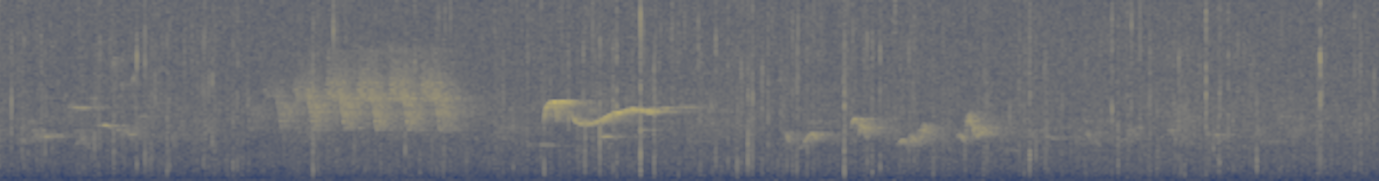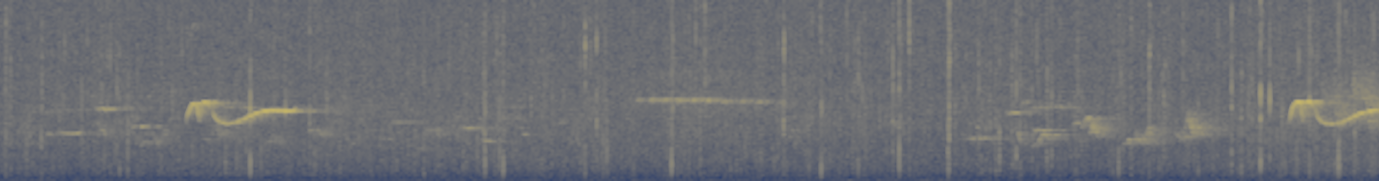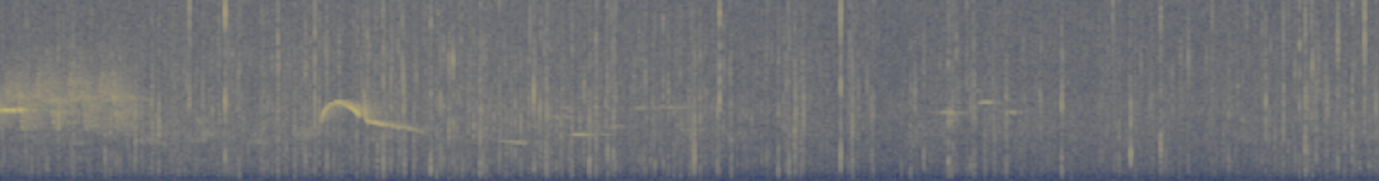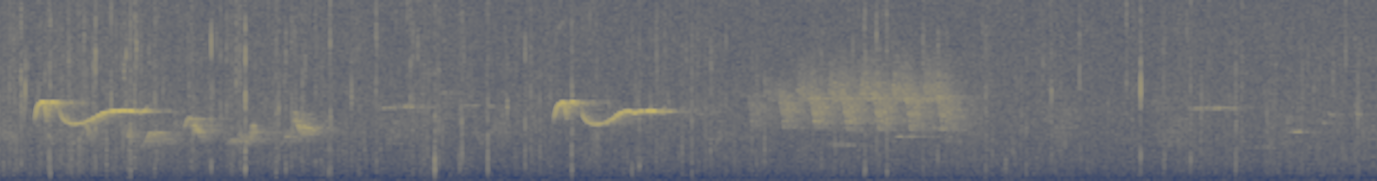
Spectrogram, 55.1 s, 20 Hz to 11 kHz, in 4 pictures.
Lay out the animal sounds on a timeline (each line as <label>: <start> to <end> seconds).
Hermit Thrush (Catharus guttatus): 0.2 to 1.5 seconds
Ovenbird (Seiurus aurocapilla): 2.3 to 4.8 seconds
Eastern Wood-Pewee (Contopus virens): 5.2 to 7.0 seconds
Scarlet Tanager (Piranga olivacea): 7.8 to 10.0 seconds
Scarlet Tanager (Piranga olivacea): 10.4 to 13.1 seconds
Hermit Thrush (Catharus guttatus): 14.2 to 15.4 seconds
Eastern Wood-Pewee (Contopus virens): 15.5 to 17.0 seconds
Hermit Thrush (Catharus guttatus): 17.5 to 19.0 seconds
Yellow-rumped Warbler (Setophaga coronata): 20.1 to 21.6 seconds
Hermit Thrush (Catharus guttatus): 23.4 to 24.6 seconds
Scarlet Tanager (Piranga olivacea): 24.1 to 26.1 seconds
Eastern Wood-Pewee (Contopus virens): 26.7 to 28.2 seconds
Ovenbird (Seiurus aurocapilla): 27.1 to 29.1 seconds
Scarlet Tanager (Piranga olivacea): 28.8 to 31.1 seconds
Eastern Wood-Pewee (Contopus virens): 30.7 to 31.8 seconds
Hermit Thrush (Catharus guttatus): 32.5 to 34.8 seconds
Hermit Thrush (Catharus guttatus): 36.8 to 37.9 seconds
Eastern Wood-Pewee (Contopus virens): 41.5 to 42.9 seconds
Scarlet Tanager (Piranga olivacea): 42.6 to 44.8 seconds
Eastern Wood-Pewee (Contopus virens): 46.7 to 48.2 seconds
Ovenbird (Seiurus aurocapilla): 48.7 to 51.1 seconds
Hermit Thrush (Catharus guttatus): 49.6 to 51.0 seconds
Black-throated Green Warbler (Setophaga virens): 53.0 to 53.9 seconds
Hermit Thrush (Catharus guttatus): 53.9 to 55.0 seconds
